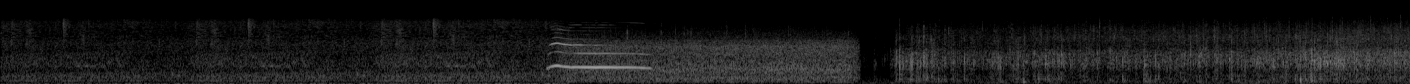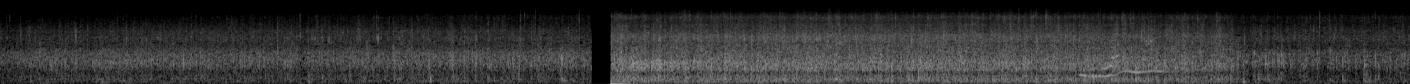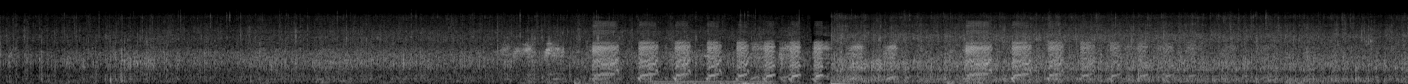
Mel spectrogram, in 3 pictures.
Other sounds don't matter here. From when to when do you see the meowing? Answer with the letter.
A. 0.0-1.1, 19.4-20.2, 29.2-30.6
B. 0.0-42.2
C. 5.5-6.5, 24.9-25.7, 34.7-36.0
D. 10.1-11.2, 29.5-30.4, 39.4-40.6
C.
